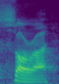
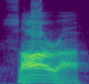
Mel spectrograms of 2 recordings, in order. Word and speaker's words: Sarah: modern hebrew not as sora as in a yiddish-sized hebrew but as sarah with that long ah under the aleph the daughter of somebody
